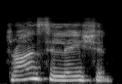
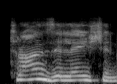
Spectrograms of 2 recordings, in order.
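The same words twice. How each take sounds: First: The first s is voiceless like an s. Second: The first s is voiced like a z. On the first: "translation with S, with the sound S" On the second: "translation with Z"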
